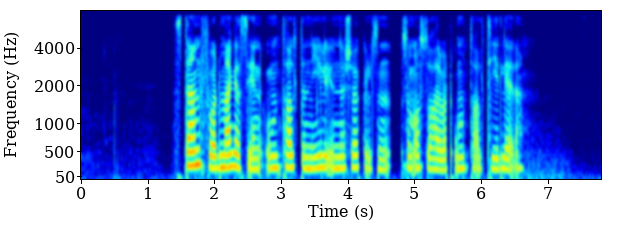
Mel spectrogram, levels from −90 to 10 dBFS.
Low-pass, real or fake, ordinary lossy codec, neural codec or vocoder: 7.2 kHz; real; none; none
